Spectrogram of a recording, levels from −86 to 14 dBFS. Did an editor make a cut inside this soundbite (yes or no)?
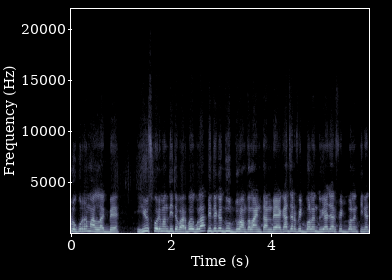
yes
